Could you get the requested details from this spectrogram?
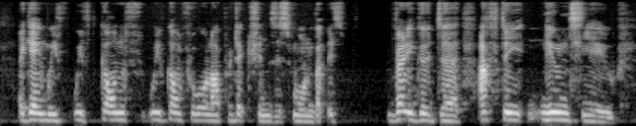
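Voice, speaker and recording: With a Welsh accent, a man talks at a moderate pace. His pitch is high and his intonation lively. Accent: Welsh, some say sounds like Bristol. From South Wales. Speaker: football predictions streamer. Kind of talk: live stream chat. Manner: casual, hesitant with fillers.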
